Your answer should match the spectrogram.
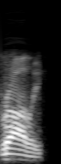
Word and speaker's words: Raleigh: Oh, it's Raleigh. Yeah, definitely Raleigh. I haven't heard anybody pronounce it Raleigh before, so I go with Raleigh, North Carolina.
